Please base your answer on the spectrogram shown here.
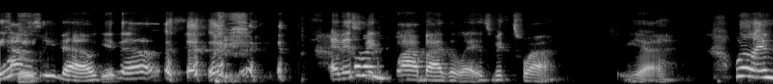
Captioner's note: laughter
